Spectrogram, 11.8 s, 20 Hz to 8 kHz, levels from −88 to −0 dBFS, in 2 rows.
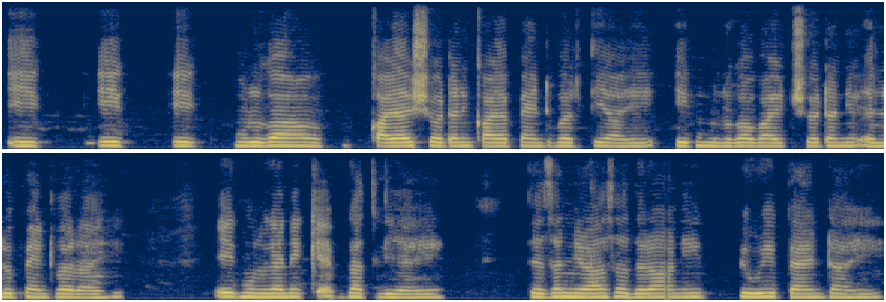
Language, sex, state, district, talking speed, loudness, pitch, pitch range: Marathi, female, Goa, North and South Goa, 170 wpm, -18 LUFS, 205 Hz, 195-210 Hz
